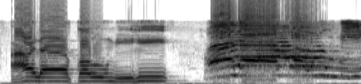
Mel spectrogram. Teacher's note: عین بھی حلق میں سے ادا کریں گے، قاف بھی حلق میں سے ادا کریں گے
